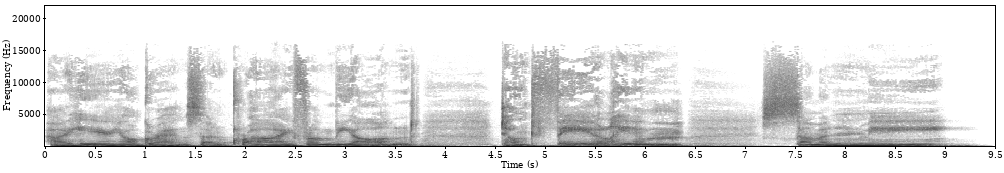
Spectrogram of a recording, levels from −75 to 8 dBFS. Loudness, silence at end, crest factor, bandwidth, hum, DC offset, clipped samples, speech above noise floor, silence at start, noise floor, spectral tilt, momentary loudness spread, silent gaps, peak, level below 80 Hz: -18 LUFS; 0.25 s; 14 dB; 15.5 kHz; none; under 0.1%; under 0.1%; 23 dB; 0 s; -40 dBFS; -5 dB/octave; 21 LU; none; -4 dBFS; -44 dBFS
